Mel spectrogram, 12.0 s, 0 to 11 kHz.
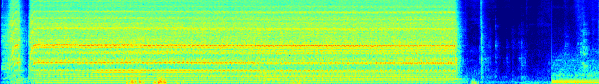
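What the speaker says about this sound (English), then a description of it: "So you use this priming tool on my drill, and the trick is you do it until you see oil coming out one of the valves" A cordless drill spins an oil priming tool counterclockwise in a rebuilt Pontiac V8 from a 1969 GTO, a steady loud whine with harmonic hum running about nine seconds, then stopping abruptly before quieter background noise.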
